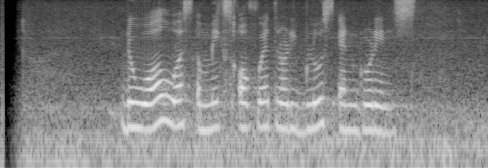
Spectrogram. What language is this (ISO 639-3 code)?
sun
